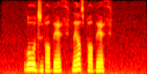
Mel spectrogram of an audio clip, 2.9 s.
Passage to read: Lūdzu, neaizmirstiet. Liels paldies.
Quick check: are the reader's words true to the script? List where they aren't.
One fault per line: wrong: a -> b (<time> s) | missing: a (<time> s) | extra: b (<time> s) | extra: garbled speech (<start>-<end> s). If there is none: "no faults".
wrong: neaizmirstiet -> paldies (0.9 s)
